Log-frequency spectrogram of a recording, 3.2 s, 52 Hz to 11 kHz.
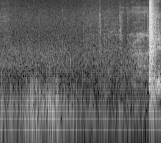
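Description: Wind buffets a used 2022 Bailey Pegasus Ancona Grande caravan, a steady low rumbling roar with gusty swells, ending in a sharp louder burst of rushing noise.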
